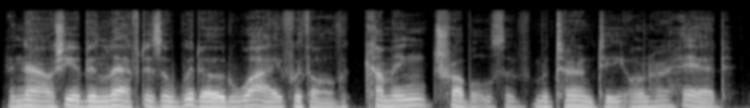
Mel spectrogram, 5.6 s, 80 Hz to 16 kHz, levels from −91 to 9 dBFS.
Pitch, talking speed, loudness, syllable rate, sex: 130 Hz, 215 wpm, -16 LUFS, 5.0 syllables/s, male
